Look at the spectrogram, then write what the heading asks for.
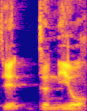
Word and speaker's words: Danielle: comparing Will Anderson with danil Hunter I think that's how you pronounce it Daniel spelled Danielle but I think it's danil yeah I think it's danal Danielle's my danial Hunter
